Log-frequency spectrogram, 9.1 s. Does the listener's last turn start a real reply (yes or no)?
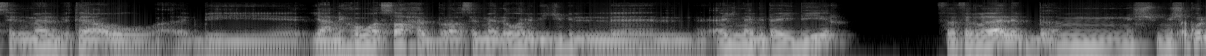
no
